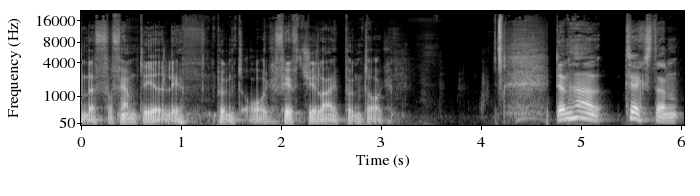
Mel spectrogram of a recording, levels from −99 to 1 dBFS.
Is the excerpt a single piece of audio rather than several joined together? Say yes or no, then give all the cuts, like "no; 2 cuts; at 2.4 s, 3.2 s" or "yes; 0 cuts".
yes; 0 cuts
